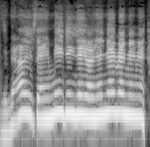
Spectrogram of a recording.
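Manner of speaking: very high squeaky helium voice. Shown as a demonstration. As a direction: squeak it out like you just sucked helium. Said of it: "as if they just sucked on a helium balloon".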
